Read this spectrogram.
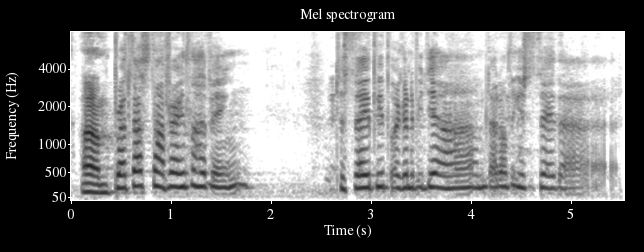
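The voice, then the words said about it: Put-on millennial vocal fry. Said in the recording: “Trying to use my millennial vocal fry. It's kind of a thing that people do. ... I can't do it very well, but that's the way they talk”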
